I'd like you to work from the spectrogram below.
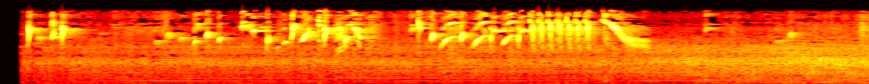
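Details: European goldfinch singing a quick, tinkling twitter of high, sliding and buzzy notes in two bursts over about four seconds, with a faint low hum in the background.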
